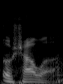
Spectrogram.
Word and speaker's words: Oshawa: Oshawa.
